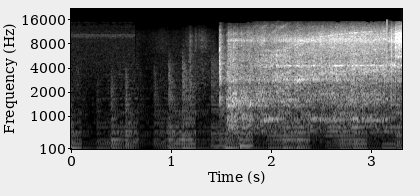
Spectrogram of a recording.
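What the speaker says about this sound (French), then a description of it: "il faut faire un peu de découpe car ça part de tous les côtés" Old heating pipes being cut in a hallway during a house renovation: a harsh, continuous sawing rasp kicks in about halfway through and runs steadily to the end over lower droning tones.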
